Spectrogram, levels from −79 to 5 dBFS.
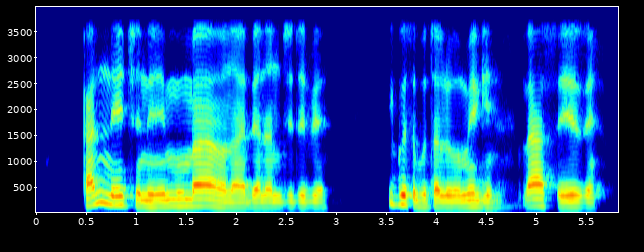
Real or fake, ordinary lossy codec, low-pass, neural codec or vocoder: fake; none; 3.6 kHz; codec, 24 kHz, 1.2 kbps, DualCodec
